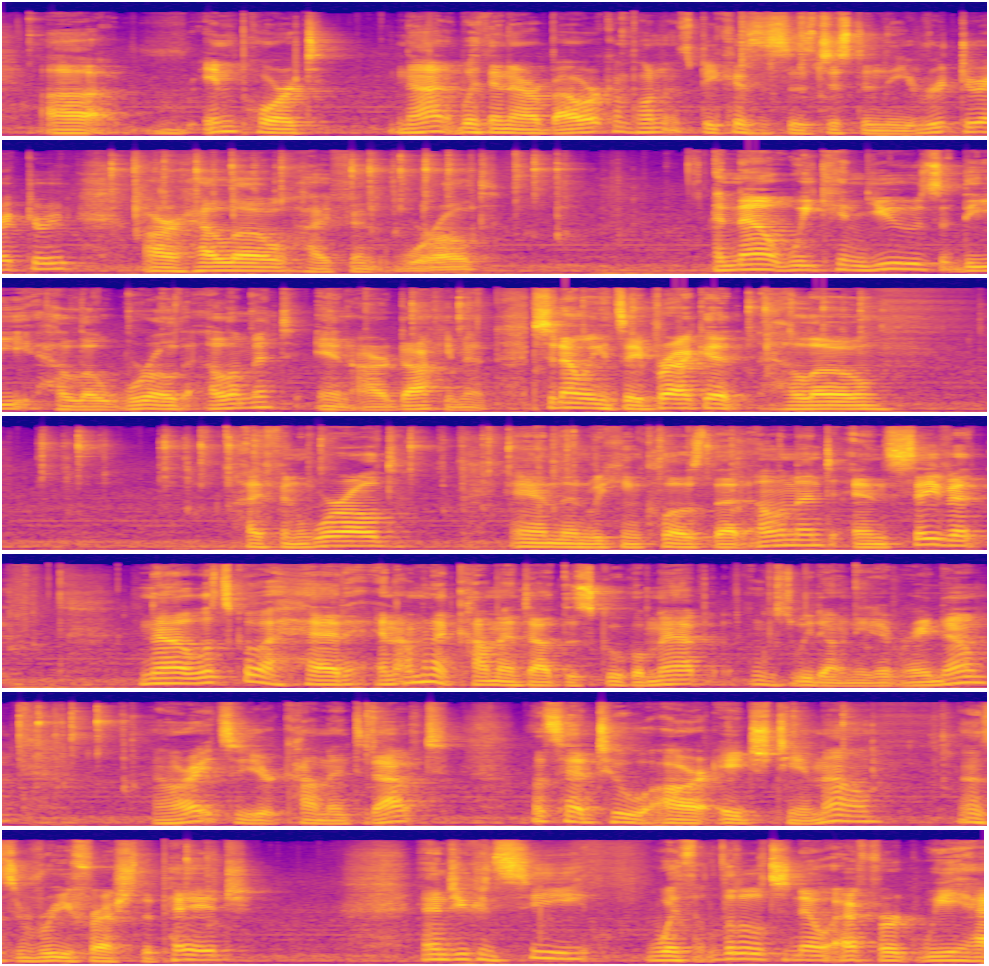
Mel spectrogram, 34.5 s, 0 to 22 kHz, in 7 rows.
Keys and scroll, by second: 7.6 super+s, 18.3 super+s, 24.8 super+/, 25.1 super+s, 26.6 super+Tab, 28.8 super+Tab, 28.8 alt+super+Right, 30.5 super+r.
